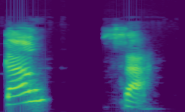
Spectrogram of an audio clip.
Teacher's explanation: la vocal cerrada no tiene una mayor fuerza de voz, sino que mi mayor fuerza de voz va a estar en la A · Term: diptongo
